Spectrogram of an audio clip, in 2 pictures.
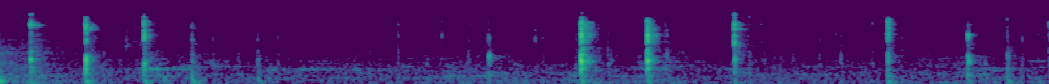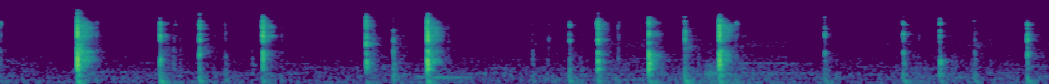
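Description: Computer keyboard keys clicking in faint, slow, uneven typing, with a pause of about two seconds near the start.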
